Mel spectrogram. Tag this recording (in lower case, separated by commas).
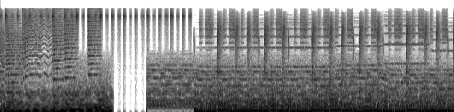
music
